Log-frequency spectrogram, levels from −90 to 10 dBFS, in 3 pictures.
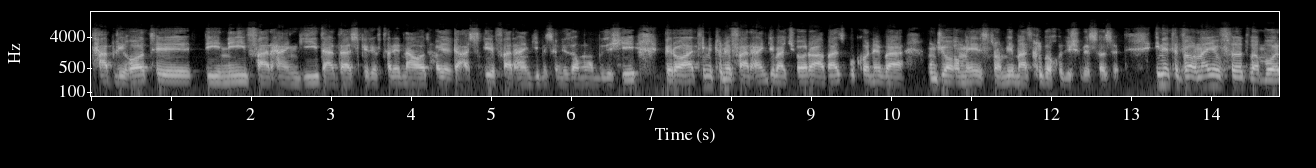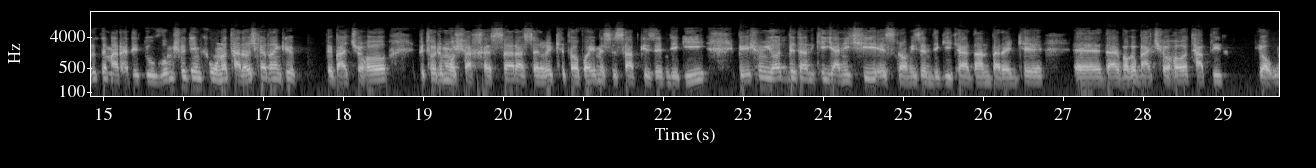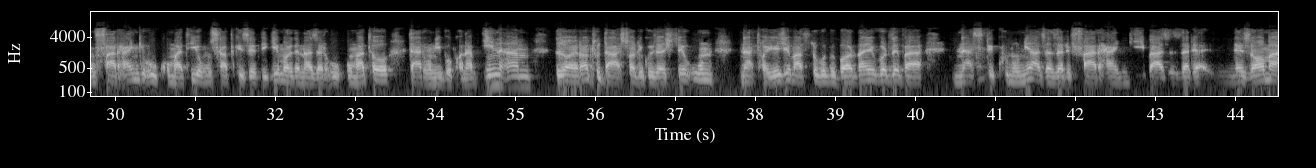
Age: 50-69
